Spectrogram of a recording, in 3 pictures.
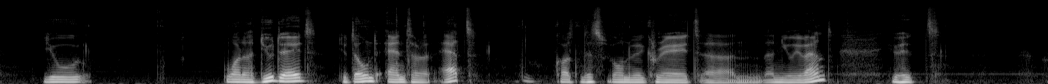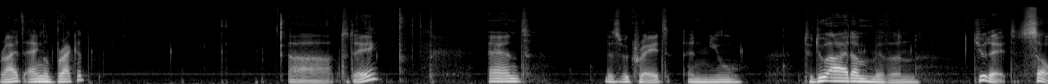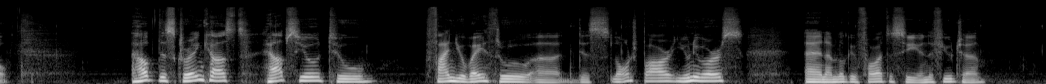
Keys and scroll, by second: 3.9 shift+@, 9.2 shift+>, 14.5 Return, 22.4 ctrl+Up.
